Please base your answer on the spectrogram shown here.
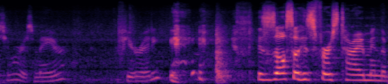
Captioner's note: laughs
